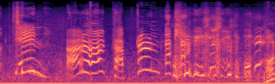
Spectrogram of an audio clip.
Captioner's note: children giggle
